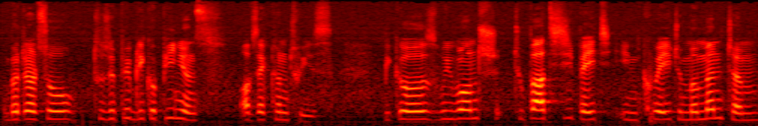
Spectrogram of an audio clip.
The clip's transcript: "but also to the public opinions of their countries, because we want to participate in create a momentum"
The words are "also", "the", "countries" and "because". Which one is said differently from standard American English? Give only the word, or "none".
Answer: none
